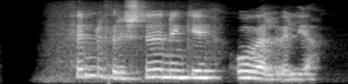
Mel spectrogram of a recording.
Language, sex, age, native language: Icelandic, female, 40-49, Icelandic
